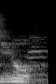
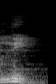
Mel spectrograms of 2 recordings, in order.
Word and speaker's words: lu: confirmed that in Hong the pronunciation for the word u is L not Lee this adds weight to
